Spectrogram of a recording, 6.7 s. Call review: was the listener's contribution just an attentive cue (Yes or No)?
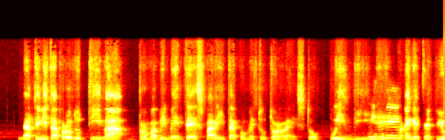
Yes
